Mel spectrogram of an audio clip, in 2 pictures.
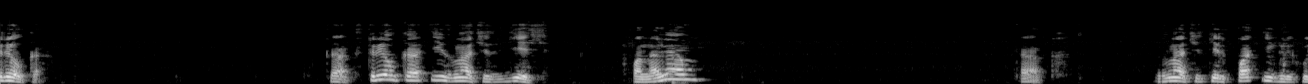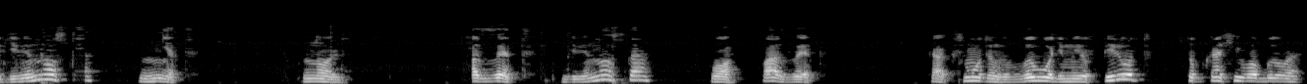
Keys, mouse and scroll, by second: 0.9 click, 1.9-3.2 middle drag, 5.4-7.1 drag, 10.4-10.9 middle drag, 12.1-13.8 drag, 15.4-16.7 drag, 17.6-19.4 drag, 22.3-25.3 drag.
